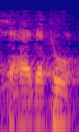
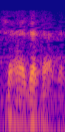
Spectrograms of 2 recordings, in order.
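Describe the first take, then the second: First: The word ends with a u vowel. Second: The word ends with an a vowel. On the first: The word begins a new sentence. "أو شهادته على استئناف كأنك تبدأ جملة جديدة" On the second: The word is the object of an omitted verb. "أو تنصبها على تقدير فعل محذوف"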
